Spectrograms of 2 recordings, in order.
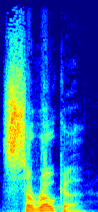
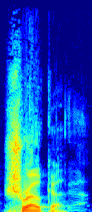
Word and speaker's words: Soroka: So the proper pronunciation is Soroka, correct? – That's how I pronounce it. – There it is. Yes. And that's how has mispronounced it. – Yes, I have. And apologies. – By putting an SH sound on it, it's not Schroka.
